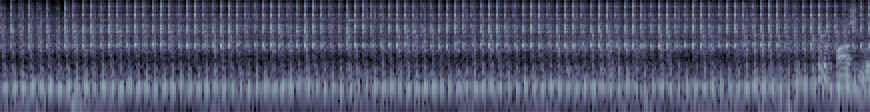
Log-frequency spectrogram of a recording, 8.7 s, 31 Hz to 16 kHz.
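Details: NOS late-1940s/early-1950s Wilkemp Jr Model E solenoid electric engine, Fishers Indiana, possibly first run in 70+ years: rapid even clicking at steady pace, runs freely, shaking slightly from poor balance, running well.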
